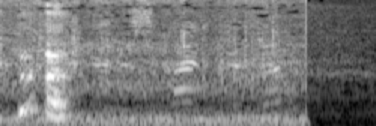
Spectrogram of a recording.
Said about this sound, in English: I never saw a car in here. It's a Power Wheels car, man. It doesn't bother me. What bothers me is you have a little kid in here that doesn't have a driver's license. He's just a little kid and you're not with him. It's not a real car.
